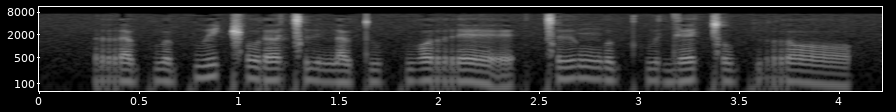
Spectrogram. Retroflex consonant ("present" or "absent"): absent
